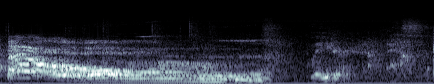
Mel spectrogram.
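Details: Excited pet Siberian Husky before a walk gives a long, sliding howl-moan that wavers and falls over about two and a half seconds. A man's voice follows, then faint singing.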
